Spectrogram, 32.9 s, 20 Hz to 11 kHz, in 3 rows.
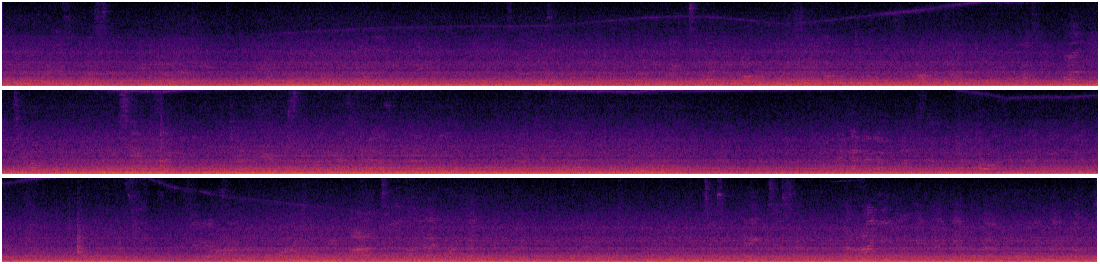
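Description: Inside the cabin of a moving 2003 Gillig Phantom transit bus: a steady, loud drone of the engine, drivetrain and road noise. The engine tones shift in pitch as the bus changes speed, and a faint high whine rises and falls through the middle.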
